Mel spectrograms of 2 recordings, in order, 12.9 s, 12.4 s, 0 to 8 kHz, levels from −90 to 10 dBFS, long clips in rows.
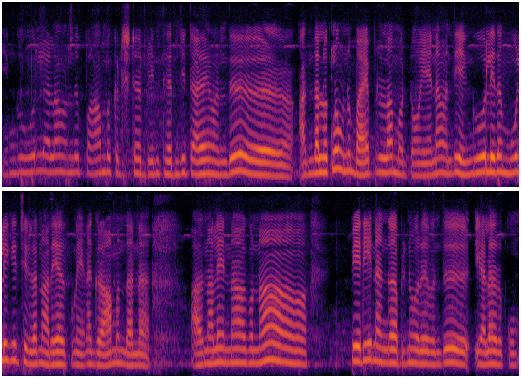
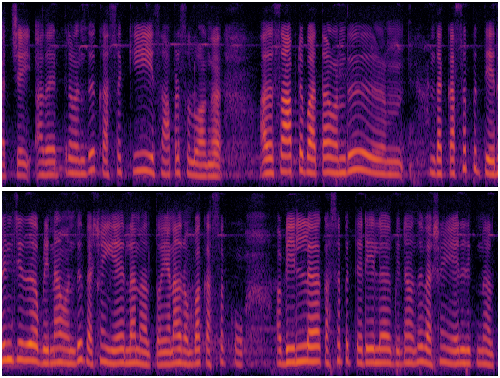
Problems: constant background noise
